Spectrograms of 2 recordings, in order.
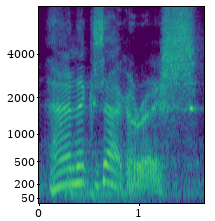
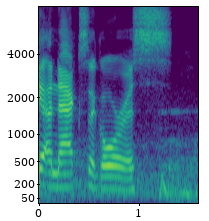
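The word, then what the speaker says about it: Anaxagoras: Also, I hate how they pronounce his name. Anexagoras. I hate that. I It's probably how you're supposed to pronounce it. I say Anaxagorus. So, I think that sounds cooler.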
